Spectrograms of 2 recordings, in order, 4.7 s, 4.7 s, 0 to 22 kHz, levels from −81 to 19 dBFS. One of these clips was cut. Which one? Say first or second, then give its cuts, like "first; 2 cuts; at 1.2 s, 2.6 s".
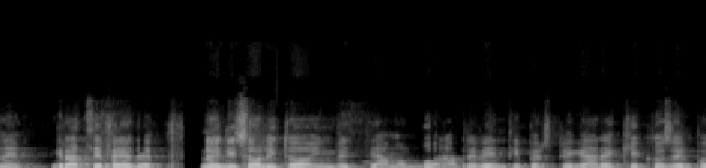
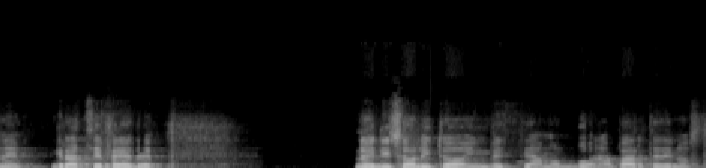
first; 2 cuts; at 1.2 s, 3.1 s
